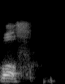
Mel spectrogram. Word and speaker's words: Woolf: Because it's spelled W-O-O-L-F. – O-O-L-F? There's two O's? – Yeah. – I thought there were two F's. – No. – Huh. Yeah. Yeah, it's still pronounced Wolf.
